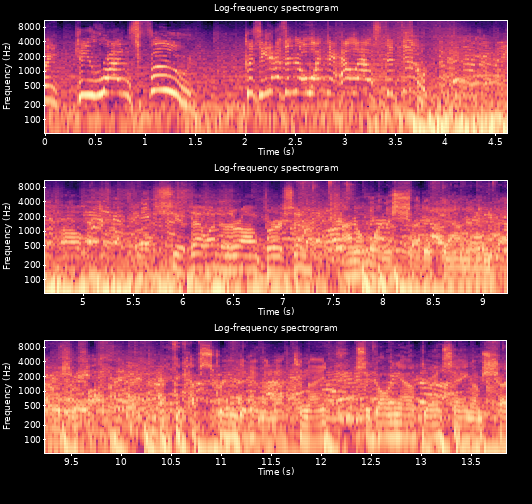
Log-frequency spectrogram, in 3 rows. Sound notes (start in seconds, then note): 3.5 chatter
